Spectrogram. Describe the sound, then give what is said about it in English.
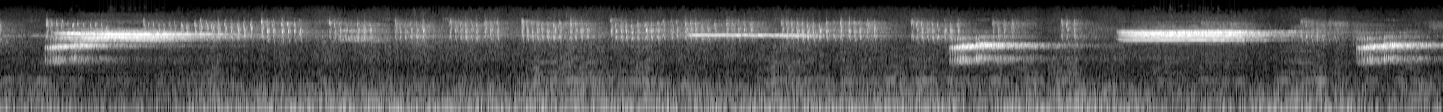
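Pacific chorus frogs croak in a dense, continuous chorus in springtime wilderness, while a varied thrush adds several long, high whistled notes separated by pauses. “We're hearing a varied thrush there, Pacific chorus frog.”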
